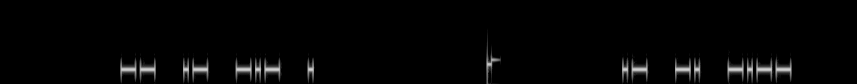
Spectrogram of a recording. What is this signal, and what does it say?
Morse code, heard as a keyed tone, about 25 wpm, spaced as for 18 wpm, 700 Hz. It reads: MAKE ANY
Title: 2x Character Spacing - Top 200 Words - 25wpm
